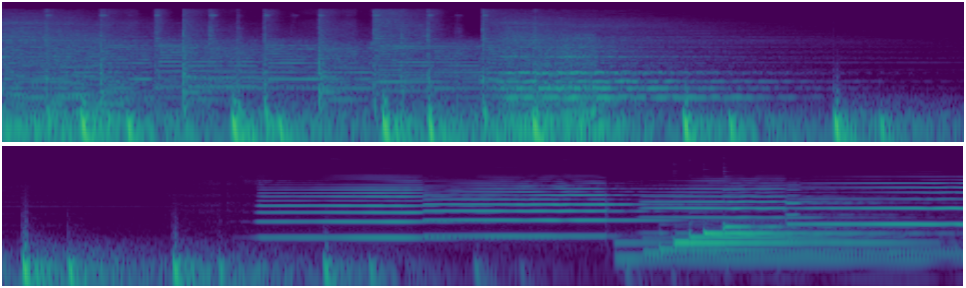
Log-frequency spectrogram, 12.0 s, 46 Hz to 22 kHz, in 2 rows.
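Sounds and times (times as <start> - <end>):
low drum thumps: 0.0 - 8.3.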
